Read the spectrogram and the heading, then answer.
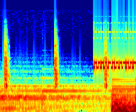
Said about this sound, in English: The phone rings.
